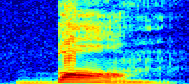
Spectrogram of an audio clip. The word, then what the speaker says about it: bomb: Rule number 3. The B is silent after M at the end of a word. For example, we don't say comb. We say comb. Thumb. Climb. Bomb.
